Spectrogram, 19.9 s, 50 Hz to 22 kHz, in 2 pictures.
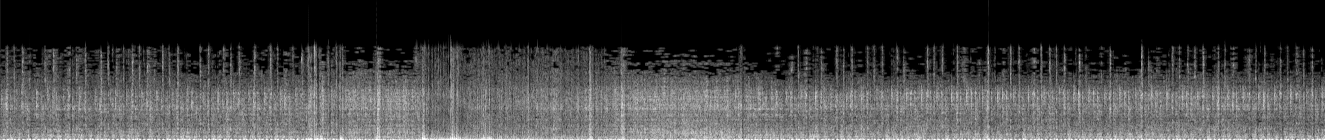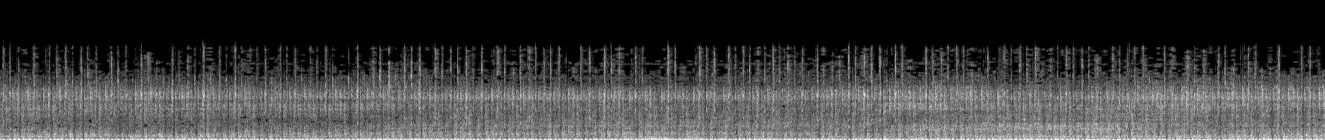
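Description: Buell Ulysses XB12X's 1203 cc air-cooled V-twin idling steadily through its aftermarket exhaust, with a brief blip of the throttle about three seconds in. The idle shakes the bike hard enough that it is called a paint shaker.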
